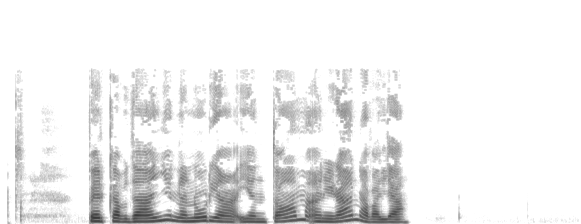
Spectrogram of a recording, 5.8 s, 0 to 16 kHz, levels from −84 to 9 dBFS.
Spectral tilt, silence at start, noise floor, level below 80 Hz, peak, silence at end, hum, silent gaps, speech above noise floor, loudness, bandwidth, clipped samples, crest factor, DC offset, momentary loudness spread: -6 dB/octave; 0.9 s; -78 dBFS; -74 dBFS; -4 dBFS; 1.75 s; none; none; 58 dB; -21 LUFS; 11.5 kHz; under 0.1%; 18 dB; under 0.1%; 6 LU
